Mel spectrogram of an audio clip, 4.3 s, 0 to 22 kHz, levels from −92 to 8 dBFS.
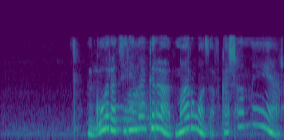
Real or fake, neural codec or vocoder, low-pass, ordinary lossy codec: real; none; 7.2 kHz; Opus, 32 kbps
